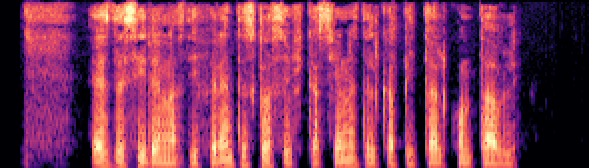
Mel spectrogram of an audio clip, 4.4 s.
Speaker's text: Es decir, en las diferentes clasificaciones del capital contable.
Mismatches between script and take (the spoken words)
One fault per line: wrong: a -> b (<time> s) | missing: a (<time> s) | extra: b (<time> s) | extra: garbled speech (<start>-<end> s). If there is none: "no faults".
no faults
